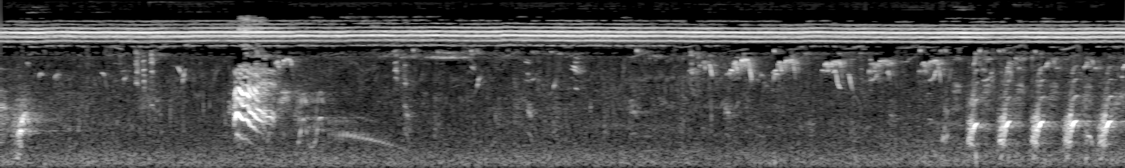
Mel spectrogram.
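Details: Zebras at Lion Sands Game Reserve call to one another: a loud, harsh yelp, then a quick series of barking 'kwa-ha' notes.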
